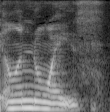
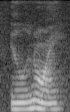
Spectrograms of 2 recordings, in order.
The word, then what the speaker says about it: Illinois: And believe it or not, there's an S on the end, but it is not pronounced. You don't say Illinois. Okay. And dot both of your eyes. Illinois.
